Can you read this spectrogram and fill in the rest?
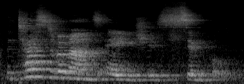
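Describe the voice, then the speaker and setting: Young artist wife, 1938: observant, measured, dry. Theatre reading, distant, heavy room echo. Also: female voice, fairly high pitch, lively intonation, a bit bright. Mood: musing. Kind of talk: staged reading of journal entries, theatrical. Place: small studio theatre, live staged reading. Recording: very echoey theatre, distant mic, faint noise.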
